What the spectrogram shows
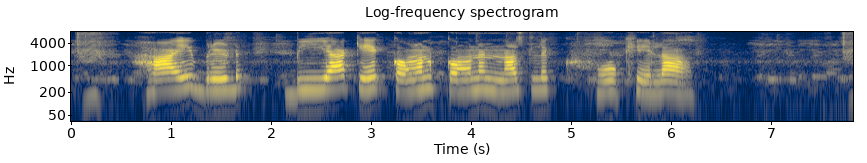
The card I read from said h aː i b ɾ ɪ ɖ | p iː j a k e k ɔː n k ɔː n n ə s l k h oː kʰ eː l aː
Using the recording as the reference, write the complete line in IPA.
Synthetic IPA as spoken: h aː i b ɾ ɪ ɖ | b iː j a k e k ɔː n k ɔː n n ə s l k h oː kʰ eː l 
